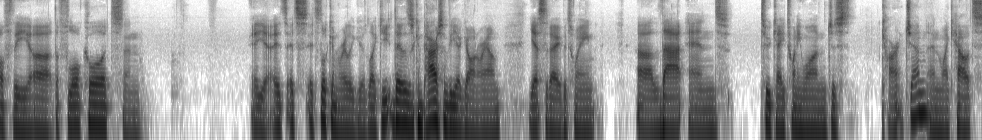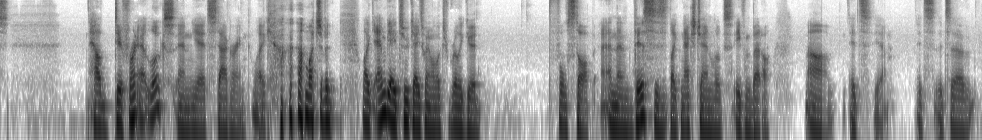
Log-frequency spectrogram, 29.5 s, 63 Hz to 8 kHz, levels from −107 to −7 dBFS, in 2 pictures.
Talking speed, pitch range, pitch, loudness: 150 wpm, 90-115 Hz, 100 Hz, -27 LUFS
